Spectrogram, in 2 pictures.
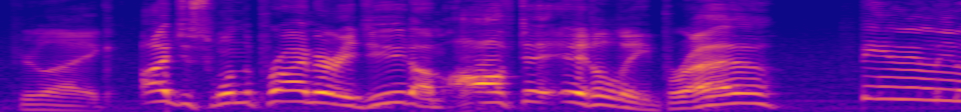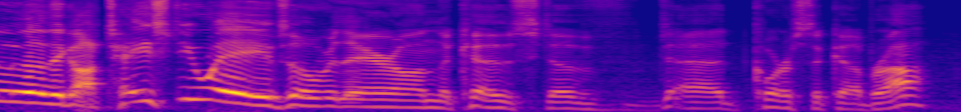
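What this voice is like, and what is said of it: Put-on casual 'dude' accent. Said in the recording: “Sometimes I slip into my native accent, dude.”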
